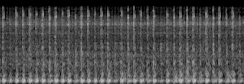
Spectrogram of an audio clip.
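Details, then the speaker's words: Mini bike with a Predator 6.5hp single-cylinder engine and a swapped one-quart gas tank: quick, even exhaust pulses at a steady idle with no misses or knocks; normal running with good compression. "Good compression little engine. I can feel the compression all the way out to here, which is about 1.5 foot away."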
